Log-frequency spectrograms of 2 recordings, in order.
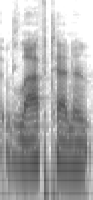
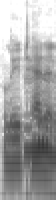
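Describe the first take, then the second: First: It is said with the British pronunciation. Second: It is said with the American pronunciation. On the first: "that is how it's pronounced. Is Lieutenant" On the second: "Lieutenant is American"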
